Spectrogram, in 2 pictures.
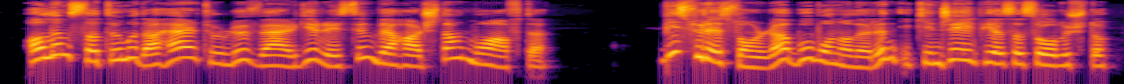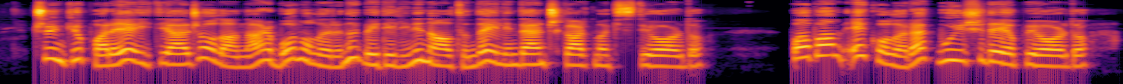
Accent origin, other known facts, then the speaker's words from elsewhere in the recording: Gaziantep, Turkey; Sanıyorum aile Ağustos sonu Eylül başı gibi Gaziantep'e taşınıyor. Yani Gaziantep'e taşındığımızda ben henüz 4 aylık bir bebeğim.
